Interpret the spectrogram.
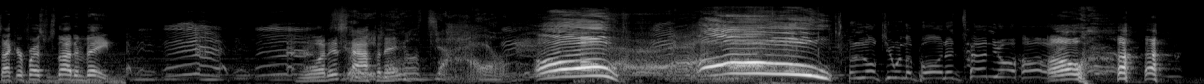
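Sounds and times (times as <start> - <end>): baby crying: 1.3 - 3.9, 4.5 - 8.4.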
